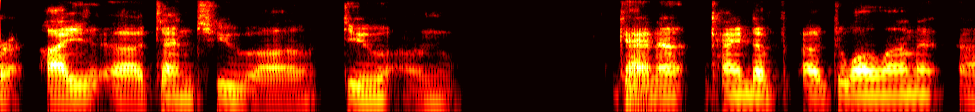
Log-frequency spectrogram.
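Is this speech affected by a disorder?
Yes: ALS; speech issues.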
